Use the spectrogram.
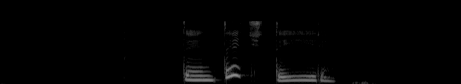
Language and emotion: Russian, sad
